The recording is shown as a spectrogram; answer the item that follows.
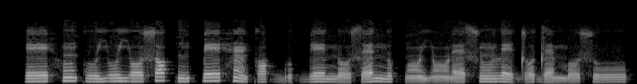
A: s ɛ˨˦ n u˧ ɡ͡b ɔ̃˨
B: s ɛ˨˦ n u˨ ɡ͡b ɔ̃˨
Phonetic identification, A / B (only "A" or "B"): A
